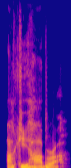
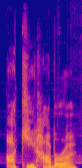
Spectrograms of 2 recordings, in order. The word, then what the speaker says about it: Akihabara: rise and fall and maybe rise again of pronounce it for me again. Akihabra. Akihabara electric town.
